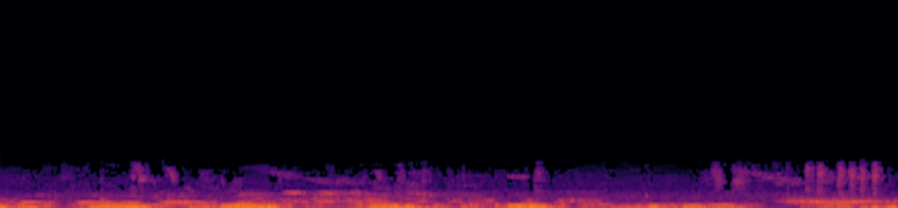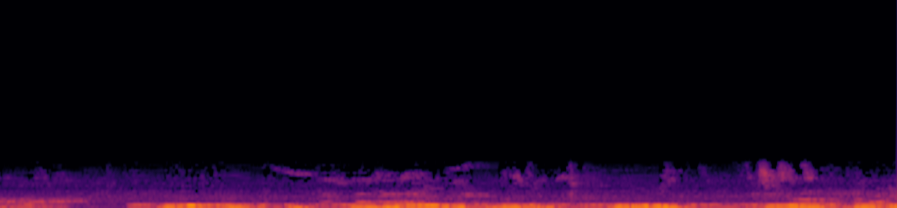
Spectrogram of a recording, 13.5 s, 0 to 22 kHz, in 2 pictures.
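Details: Four young singing zebra doves, about 3.5 to 4 months old, bred for competition, give low rounded cooing phrases that rise and fall, repeated steadily with a brief pause near mid-clip; faint higher chirps and a thin steady tone sound behind.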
